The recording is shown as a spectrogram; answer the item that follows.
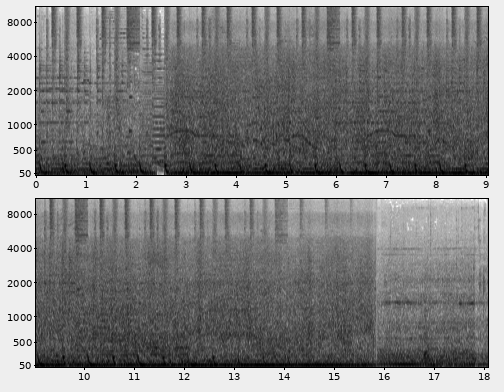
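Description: Background music with a steady beat. From about two and a half seconds in, the loud rushing noise of a small fishing boat running at speed joins it, engine and water together, and it drops away shortly before the end.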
